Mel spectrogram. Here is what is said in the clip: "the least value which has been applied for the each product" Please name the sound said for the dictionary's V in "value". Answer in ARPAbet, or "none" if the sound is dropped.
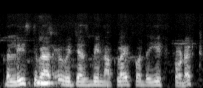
V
